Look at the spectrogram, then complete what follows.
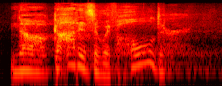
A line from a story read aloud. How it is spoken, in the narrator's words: Satan whispers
